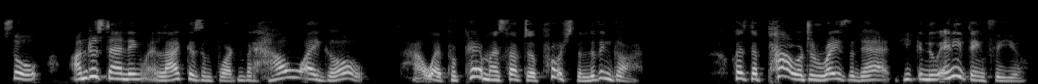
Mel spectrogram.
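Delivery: ordinary talk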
